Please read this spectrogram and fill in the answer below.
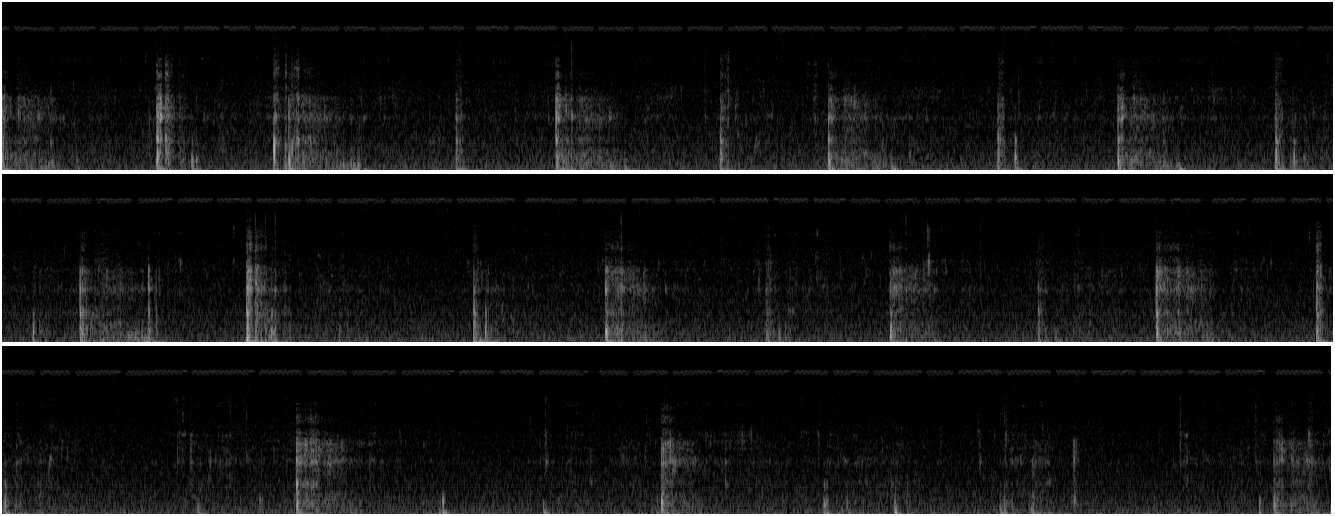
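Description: Kayak paddle strokes, the blades dipping and splashing in calm water beside an inflatable kayak, about one stroke a second in an uneven rhythm.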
